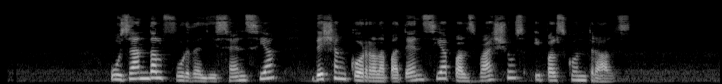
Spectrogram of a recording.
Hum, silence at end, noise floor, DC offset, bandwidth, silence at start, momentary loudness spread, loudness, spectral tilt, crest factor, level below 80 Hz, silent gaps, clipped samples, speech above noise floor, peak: none; 0.95 s; -58 dBFS; under 0.1%; 11.5 kHz; 1.1 s; 8 LU; -24 LUFS; -4 dB/octave; 20 dB; -78 dBFS; none; under 0.1%; 34 dB; -6 dBFS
